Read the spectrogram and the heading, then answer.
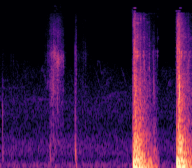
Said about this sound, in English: After two loud knocks went unanswered, he walked around the house to the back door. He knocked again.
